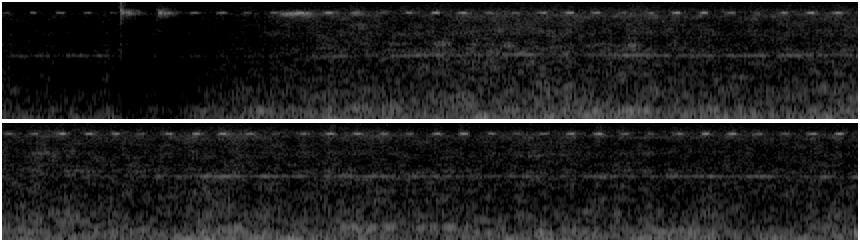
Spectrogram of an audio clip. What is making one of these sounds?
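A man speaks quietly over an online call.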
